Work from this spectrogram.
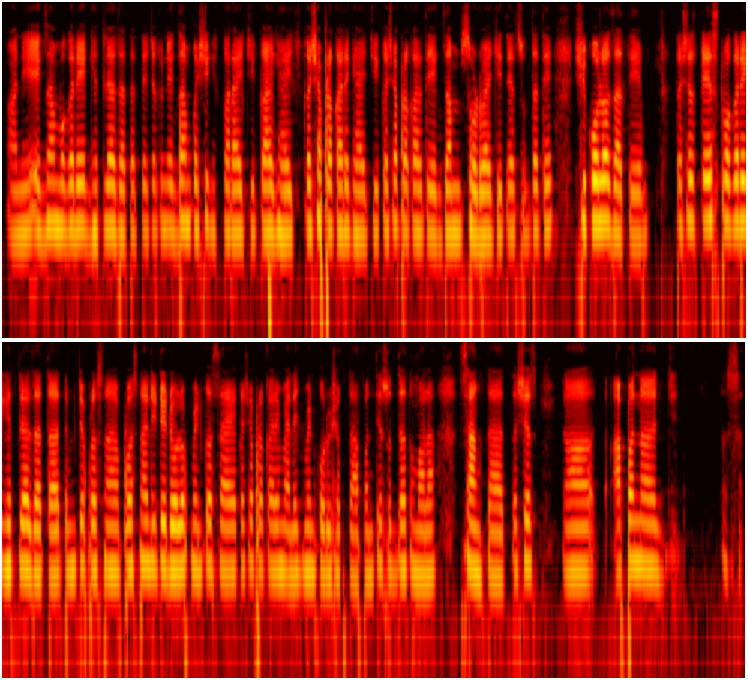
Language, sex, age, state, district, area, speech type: Marathi, female, 45-60, Maharashtra, Amravati, urban, spontaneous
